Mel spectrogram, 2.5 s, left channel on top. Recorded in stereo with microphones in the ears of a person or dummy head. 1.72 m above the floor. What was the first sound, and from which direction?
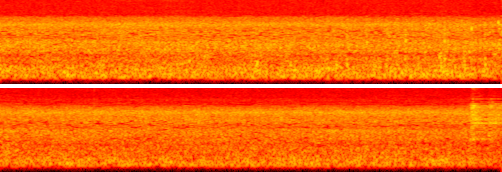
Only background noise.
